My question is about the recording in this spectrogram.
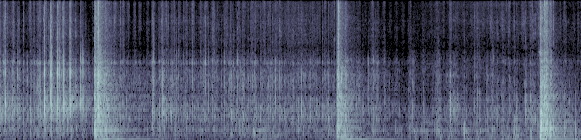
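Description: Rapid mechanical clicking and rattling, then two heavier clunks, each with a short ringing decay, about one and a half and five seconds in, with scattered softer ticks between.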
